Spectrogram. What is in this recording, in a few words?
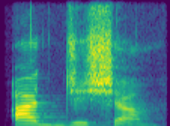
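"аддзысям", Komi, female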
